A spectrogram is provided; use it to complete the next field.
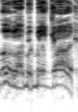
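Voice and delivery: rough monster-puppet voice. Complaining about how actors voice big monster characters; stereotypical big-guy voice. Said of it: ""I talk like this guy voice".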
